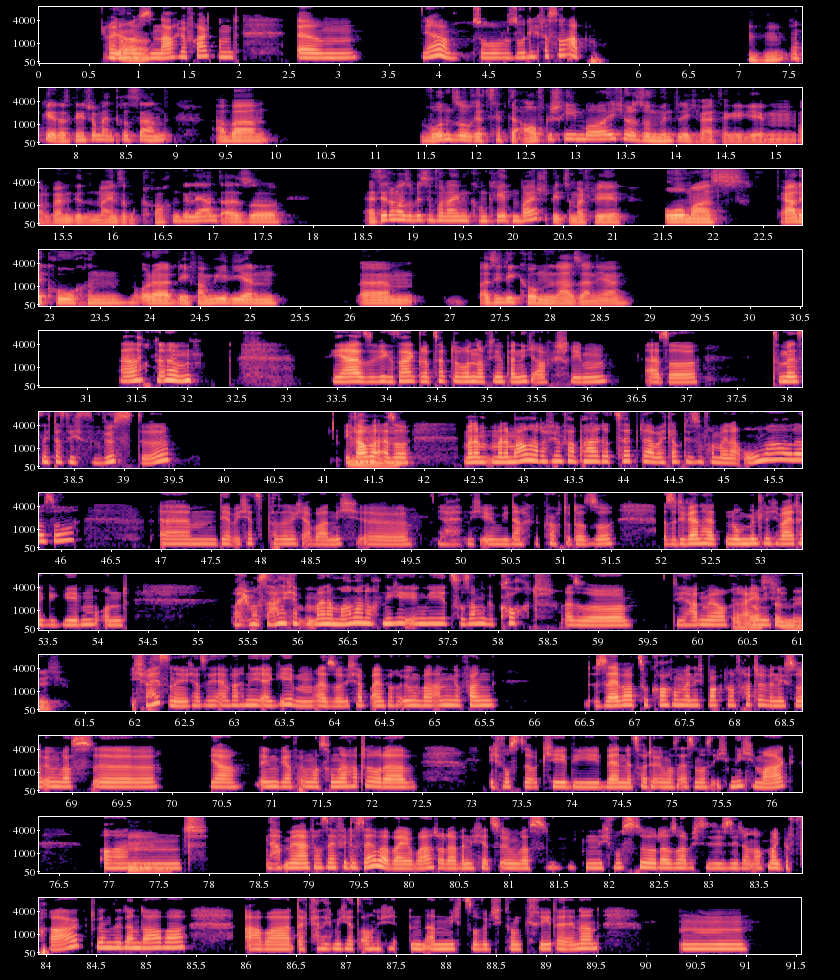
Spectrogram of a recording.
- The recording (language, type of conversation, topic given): German, podcast, Wie gebt ihr Familienrezepte und Kochwissen in eurer Familie weiter?
- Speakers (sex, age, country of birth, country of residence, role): female, 20-24, Germany, Germany, guest; male, 18-19, Germany, Germany, host
- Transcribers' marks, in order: laugh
